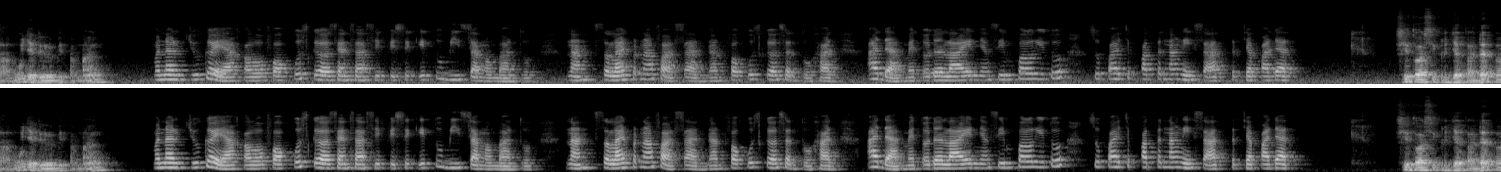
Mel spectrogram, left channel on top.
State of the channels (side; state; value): left; noise; rumble, 21 dB below the sound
